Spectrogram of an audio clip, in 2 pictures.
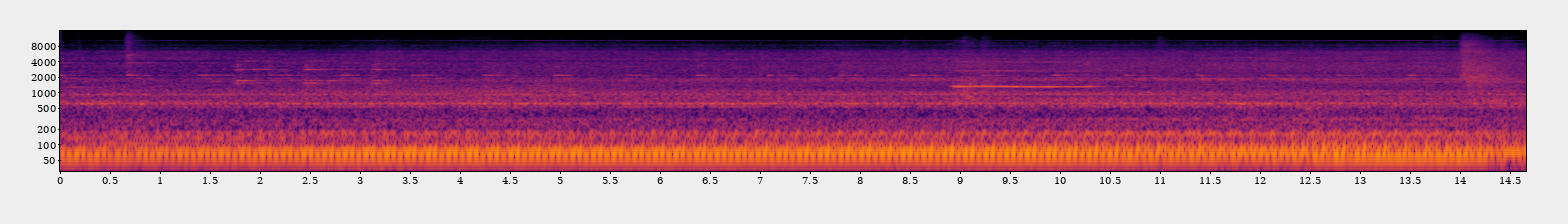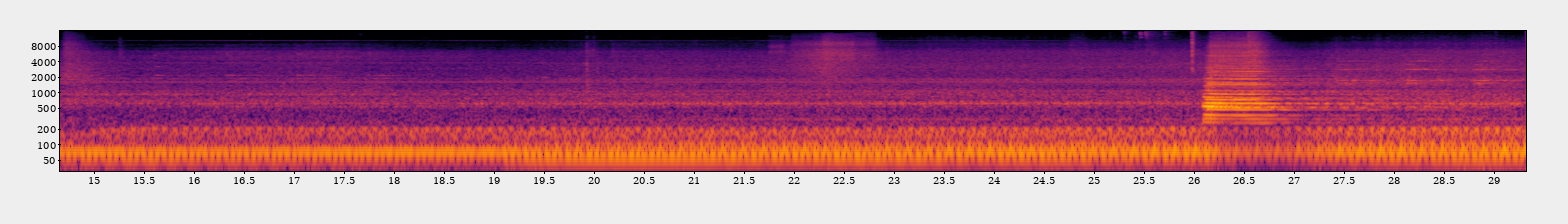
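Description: A train runs with a steady deep rumble, with two sharp clicks about halfway through and one short horn blast a few seconds before the end.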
